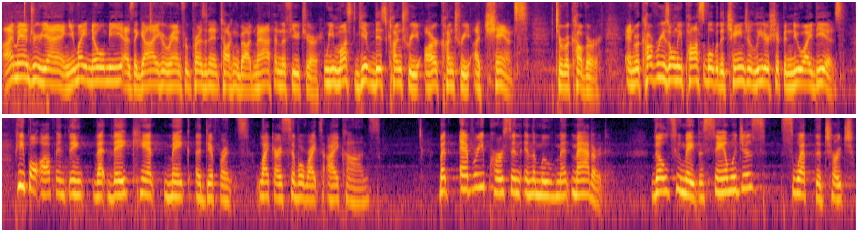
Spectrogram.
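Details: Adult male speakers, formal address; normal speech.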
